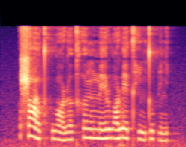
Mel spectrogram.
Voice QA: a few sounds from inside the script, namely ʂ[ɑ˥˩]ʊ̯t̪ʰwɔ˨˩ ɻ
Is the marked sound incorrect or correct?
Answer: correct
